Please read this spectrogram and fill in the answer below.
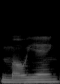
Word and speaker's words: Mojang: give me the money it's mo yang actually it's pronounced if the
